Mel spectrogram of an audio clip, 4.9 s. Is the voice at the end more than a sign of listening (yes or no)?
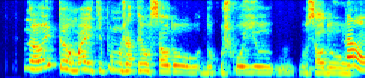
yes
